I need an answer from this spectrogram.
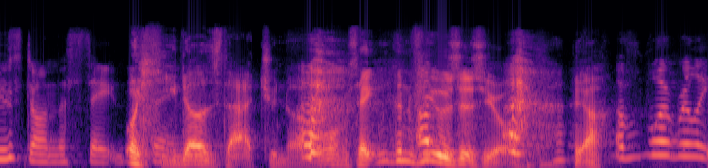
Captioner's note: speaking in a creepy voice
